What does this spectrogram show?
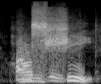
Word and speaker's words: Hongxi: And again, it's pronounced Hongxi. Yeah, because a Q is a sha in Chinese.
